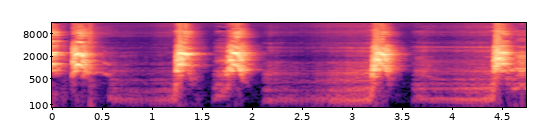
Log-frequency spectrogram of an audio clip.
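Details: A Cairn Terrier attacking a Mickey Mouse balloon gives sharp, excited barks in irregular bursts, with low growling between them.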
